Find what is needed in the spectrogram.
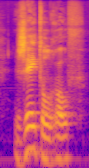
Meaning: theft of a seat in a political council or assembly, acquisition of a political representative seat through means that are considered illegitimate
- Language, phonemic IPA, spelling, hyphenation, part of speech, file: Dutch, /ˈzeː.təlˌroːf/, zetelroof, ze‧tel‧roof, noun, Nl-zetelroof.ogg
